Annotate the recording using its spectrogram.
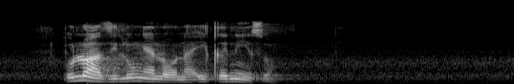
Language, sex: Zulu, male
